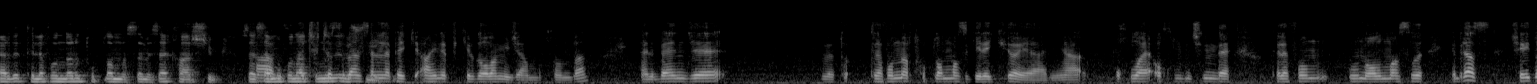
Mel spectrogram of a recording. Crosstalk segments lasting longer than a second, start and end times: 2.5-3.8

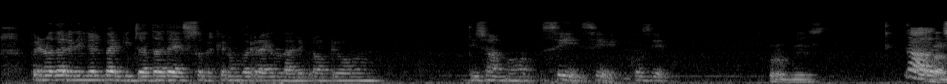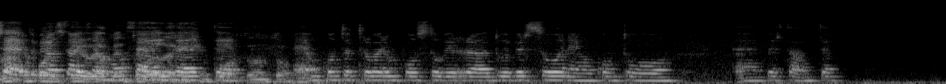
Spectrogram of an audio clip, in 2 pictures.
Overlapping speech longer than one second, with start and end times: 9.2-11.8

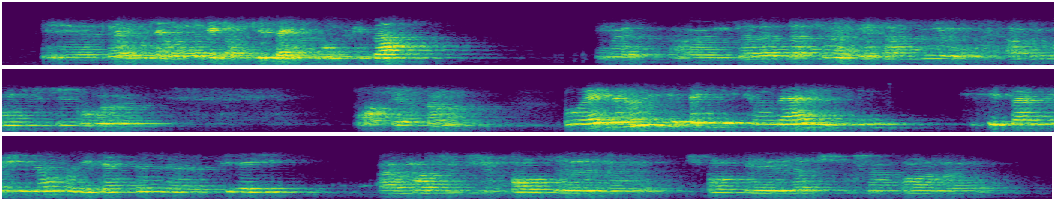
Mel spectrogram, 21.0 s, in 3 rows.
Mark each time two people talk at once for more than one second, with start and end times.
0.7-2.5

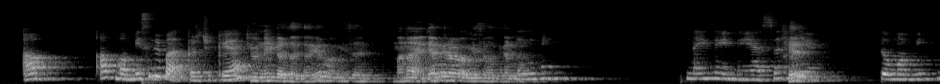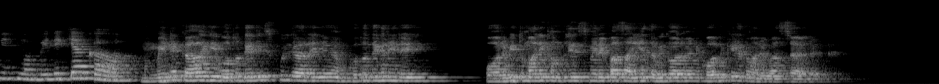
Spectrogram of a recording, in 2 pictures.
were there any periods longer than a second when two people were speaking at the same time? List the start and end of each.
none

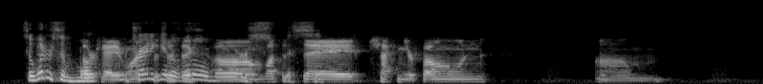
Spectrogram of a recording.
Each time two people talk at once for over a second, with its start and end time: 0.8-3.2

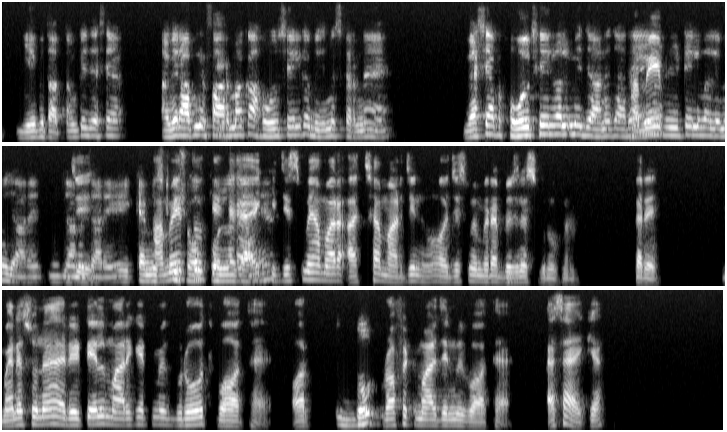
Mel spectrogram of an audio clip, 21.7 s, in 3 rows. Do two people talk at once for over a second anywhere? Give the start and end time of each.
8.8-10.0

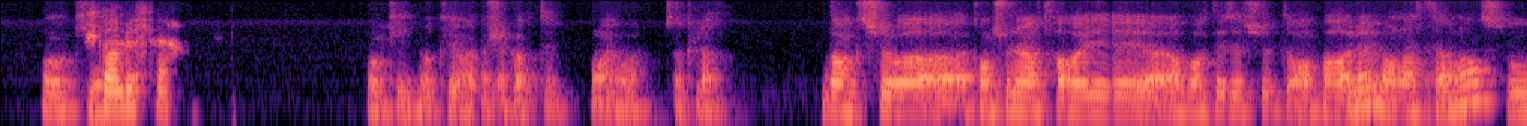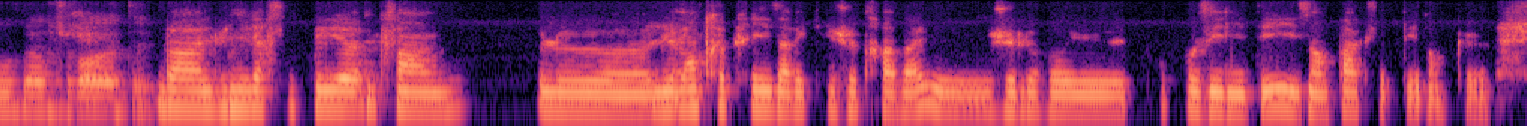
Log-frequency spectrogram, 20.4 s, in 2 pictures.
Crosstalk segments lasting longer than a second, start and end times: none

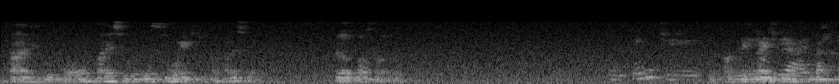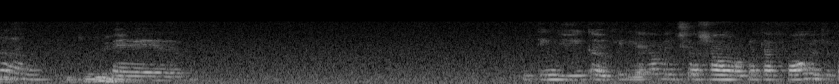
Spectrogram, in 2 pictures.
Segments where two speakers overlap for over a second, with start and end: 7.3-8.6

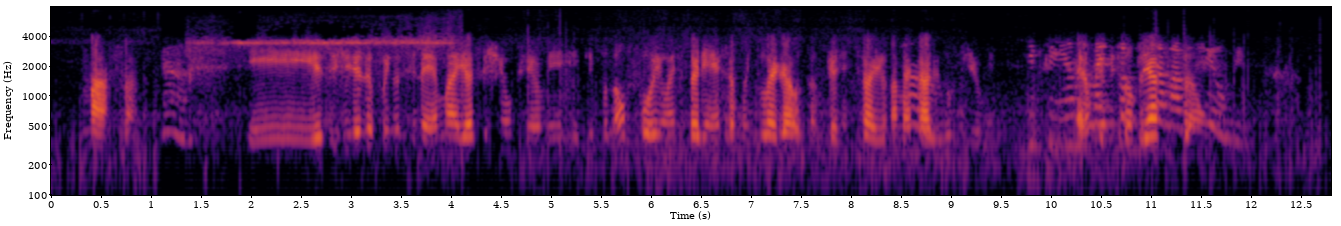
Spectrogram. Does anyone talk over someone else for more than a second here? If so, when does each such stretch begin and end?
10.2-11.6

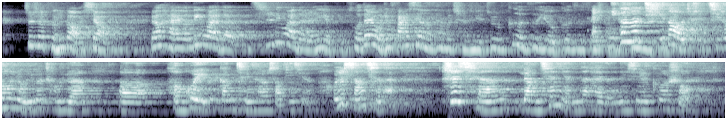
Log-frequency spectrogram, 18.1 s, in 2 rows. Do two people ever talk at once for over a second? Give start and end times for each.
7.3-8.8

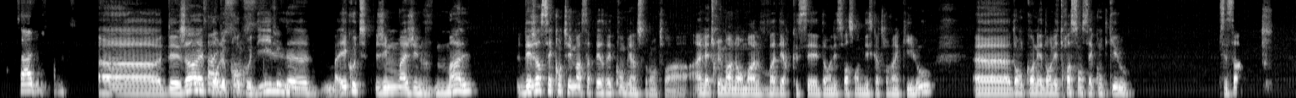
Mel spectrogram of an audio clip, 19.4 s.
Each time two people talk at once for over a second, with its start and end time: 2.8-4.4

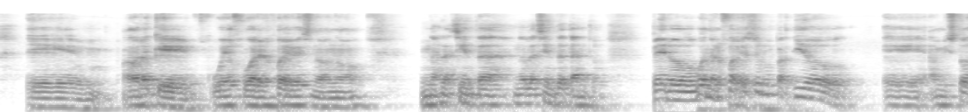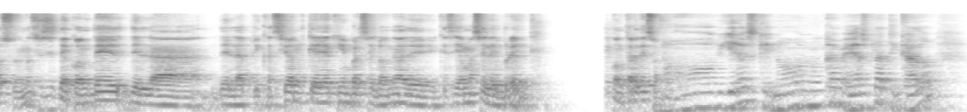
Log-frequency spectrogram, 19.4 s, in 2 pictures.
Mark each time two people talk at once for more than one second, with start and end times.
none

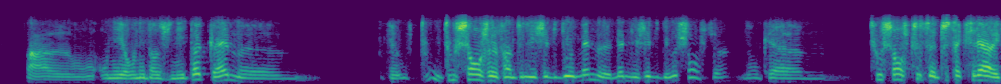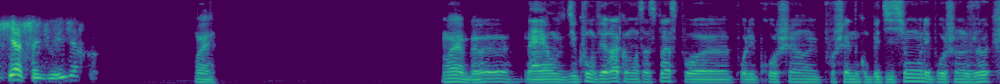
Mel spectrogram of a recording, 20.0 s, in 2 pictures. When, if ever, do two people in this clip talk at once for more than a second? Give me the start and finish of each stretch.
none

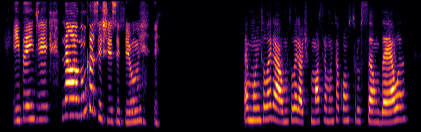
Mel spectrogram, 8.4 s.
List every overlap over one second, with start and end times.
none

